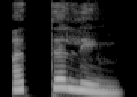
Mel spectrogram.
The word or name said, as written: ಅತ್ತಲಿಂ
